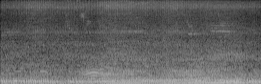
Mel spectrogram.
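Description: Steady low motor-vehicle engine hum with road and traffic noise while moving through town streets, growing a little louder about two seconds in, over a hiss.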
